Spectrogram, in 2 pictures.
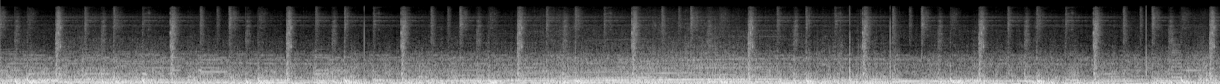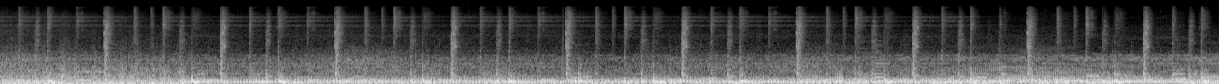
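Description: Yamaha Tracer 900 GT's three-cylinder engine running under way, its pitch rising as it accelerates about four to eight seconds in. Background music plays over it.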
